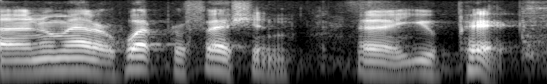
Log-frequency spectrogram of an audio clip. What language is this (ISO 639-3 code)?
eng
